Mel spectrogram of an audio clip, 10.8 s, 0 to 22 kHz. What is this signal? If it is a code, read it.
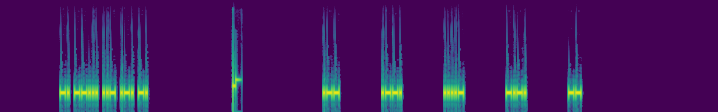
Morse code, heard as a keyed tone, about 42 wpm, spaced as for 19 wpm, 700 Hz. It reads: N7URN WP4CM
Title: USA Call Signs - 5 Characters - 8x Character Spacing - 45wpm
